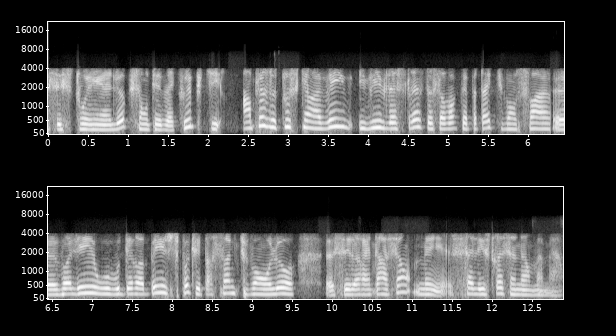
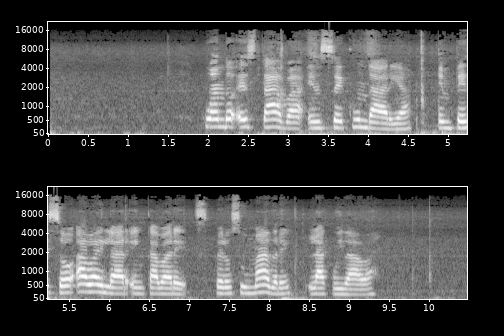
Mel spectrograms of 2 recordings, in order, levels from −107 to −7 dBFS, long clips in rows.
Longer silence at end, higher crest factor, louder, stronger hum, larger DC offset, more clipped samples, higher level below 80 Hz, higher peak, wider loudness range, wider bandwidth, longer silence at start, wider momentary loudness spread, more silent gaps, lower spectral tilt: second, 0 s vs 1.15 s; about the same, 12 dB vs 14 dB; about the same, -15 LUFS vs -13 LUFS; neither; neither; neither; second, -54 dBFS vs -42 dBFS; second, -4 dBFS vs 0 dBFS; second, 1 LU vs 4 LU; second, 4.1 kHz vs 16.5 kHz; about the same, 0 s vs 0.05 s; second, 5 LU vs 9 LU; neither; first, -9 dB/octave vs -1.5 dB/octave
